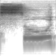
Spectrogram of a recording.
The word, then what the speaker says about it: sword: So this is sword which means that the this letter is silent. You don't pronounce it. This is s with a long o sound.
